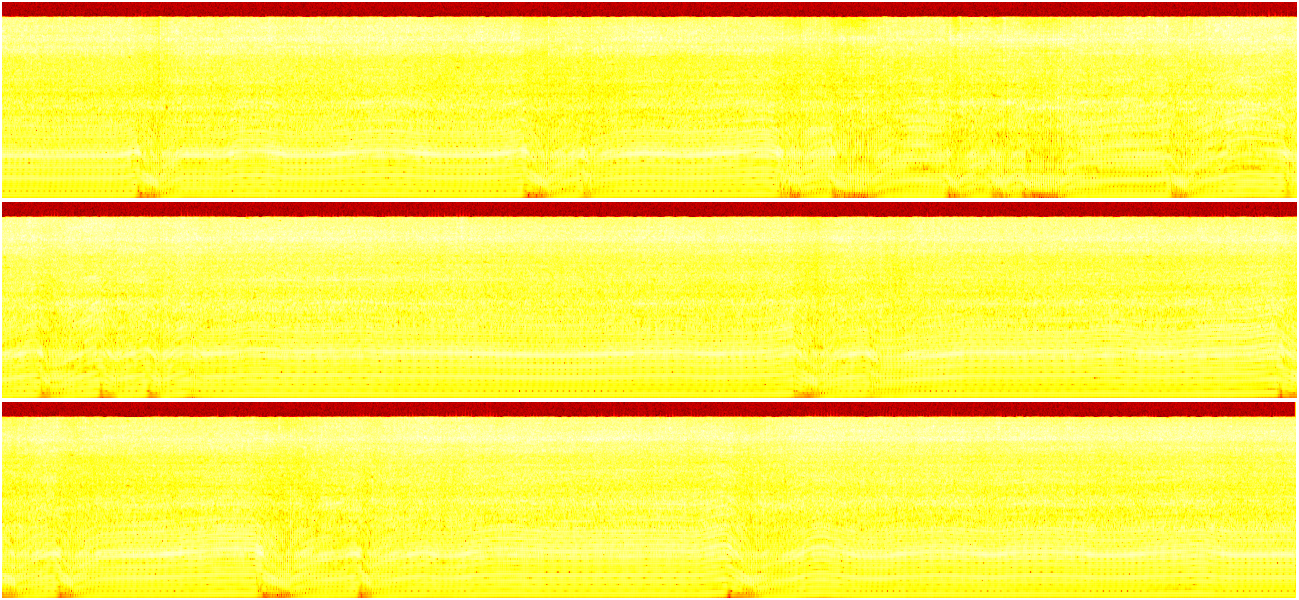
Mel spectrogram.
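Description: A chainsaw engine roars loudly, rising and falling in pitch as it cuts through a log.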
